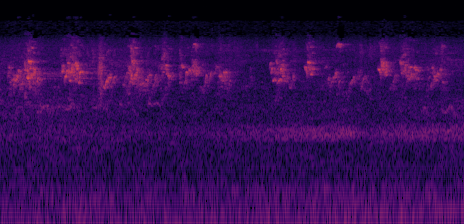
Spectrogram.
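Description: Birds chirping, with many short high calls throughout, over a steady low background rumble. A faint steady hum joins about halfway through.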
